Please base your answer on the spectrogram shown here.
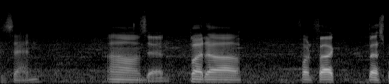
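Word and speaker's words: Zain: His like actual pronunciation is like more like Zen.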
